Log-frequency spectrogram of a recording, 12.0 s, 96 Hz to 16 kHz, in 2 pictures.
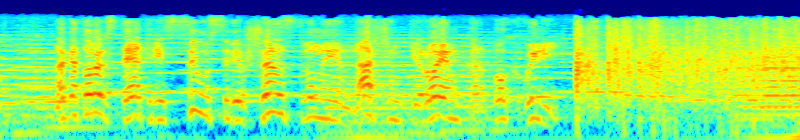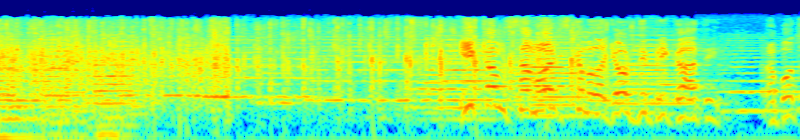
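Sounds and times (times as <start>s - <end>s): crowd applauding: 4.3s - 11.1s.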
